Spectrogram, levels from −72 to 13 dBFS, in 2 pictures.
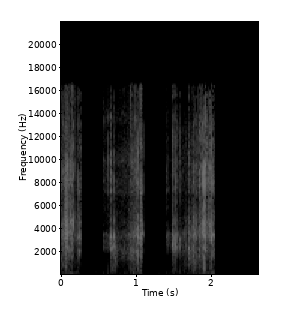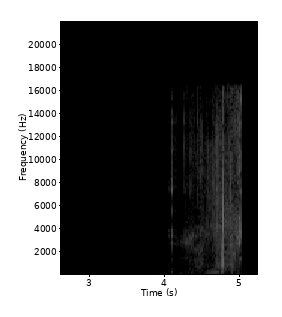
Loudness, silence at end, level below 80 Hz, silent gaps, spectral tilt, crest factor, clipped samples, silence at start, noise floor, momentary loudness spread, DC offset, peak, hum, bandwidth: -35 LUFS; 0.2 s; -78 dBFS; 2.19-3.62 s; 2.5 dB/octave; 32 dB; under 0.1%; 0 s; under -90 dBFS; 15 LU; under 0.1%; -6 dBFS; none; 17 kHz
